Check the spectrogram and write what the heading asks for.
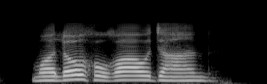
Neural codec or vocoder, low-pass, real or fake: codec, 16 kHz, about 1 kbps, DyCAST, with the encoder's durations; 7.2 kHz; fake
